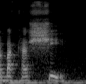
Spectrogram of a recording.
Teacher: Quando você fala o abacaxi, a sílaba mais forte é o xi. Então, o xi é a sílaba tônica.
